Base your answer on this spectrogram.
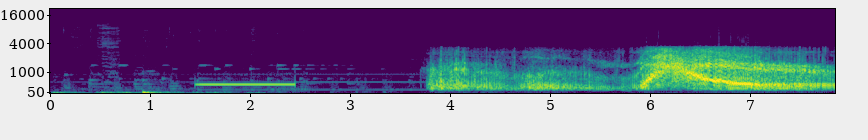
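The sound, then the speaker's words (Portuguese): Engine roar that starts partway in as a rough, broad rumble and then swells into a louder, surging roar toward the end. “é o rugido de motor, Gilberto Barros.”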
